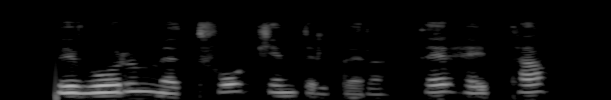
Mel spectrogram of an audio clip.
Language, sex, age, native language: Icelandic, female, 30-39, Icelandic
